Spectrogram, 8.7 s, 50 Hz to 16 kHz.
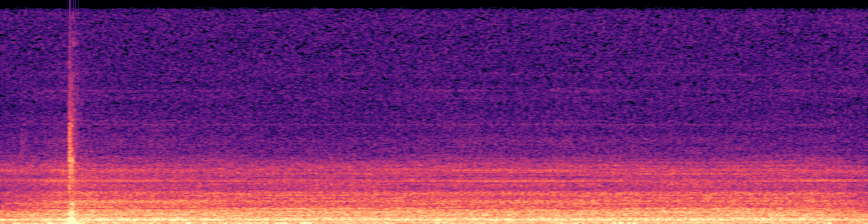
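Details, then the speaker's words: InWin B1 mini-ITX case (Ryzen 3200G, ASRock AB350 ITX) with fans at 100%, the included 80mm fan plus flex power supply fan: loud steady airy rush with low hum underneath, no ticking; fans at full speed. "So this is the sound of the fans at 100% in the Inwin B1 system, just the included 80mm fan and the power supply fan."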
